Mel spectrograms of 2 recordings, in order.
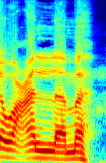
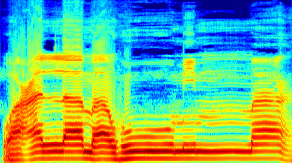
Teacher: Tapi kalau misalkan kita tidak berhenti di mad silah qasirah, baru hurufnya itu dibaca panjang. Ini kita tidak berhenti di huruf H. Huruf H-nya kita baca panjang.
